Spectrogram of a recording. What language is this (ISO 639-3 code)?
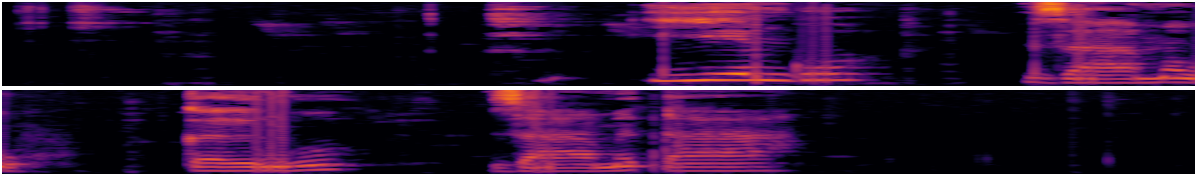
nla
